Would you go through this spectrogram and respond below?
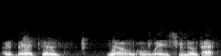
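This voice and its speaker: A woman's voice: low voice, lively intonation, unhurried, vocal fry, slightly rough, heavily acted. An actress playing a practical young housewife and mother, speaking conversationally in an old-time radio drama. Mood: brisk, domestic. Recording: noisy, phone-like old radio broadcast.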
